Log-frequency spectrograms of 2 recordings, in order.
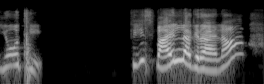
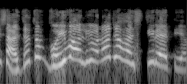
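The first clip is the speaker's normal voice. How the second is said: a bit higher, quicker and louder, teasing recognition; old teacher recalling the giggly pupil; 6 semitones higher, 3 dB louder, faster than usual. Retold or imitated. Teacher greets her former student, teasing and brisk. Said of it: "कहती है".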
